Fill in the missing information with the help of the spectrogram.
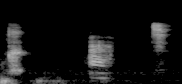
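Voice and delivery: cat split into single sounds k, a, t; segmented sounds. Shown as a demonstration. Teacher modelling sound segmenting for children. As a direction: tap out each sound of cat separately. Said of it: "Three sounds in the word cat".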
